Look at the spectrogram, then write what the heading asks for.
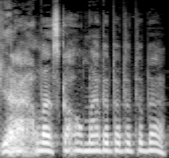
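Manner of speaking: high, hyped-up party voice; extroverted hype voice. Retold or imitated. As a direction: pump it up like the life of the party. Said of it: "I could be extroverted".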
